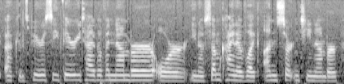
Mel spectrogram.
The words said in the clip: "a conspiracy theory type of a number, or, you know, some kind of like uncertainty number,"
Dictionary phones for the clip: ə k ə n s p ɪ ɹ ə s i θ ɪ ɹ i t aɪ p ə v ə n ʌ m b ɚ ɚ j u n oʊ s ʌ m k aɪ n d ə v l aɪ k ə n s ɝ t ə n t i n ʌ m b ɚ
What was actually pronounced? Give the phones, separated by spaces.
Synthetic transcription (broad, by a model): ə k ə n s p ɪ ɹ ə s i θ ɪ ɹ i t aɪ p ə v ə n ʌ m b ɚ ɚ j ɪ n oʊ s ʌ m k aɪ n d ə v l aɪ k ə n s ɝ t n t i n ʌ m b ɚ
